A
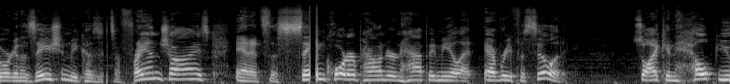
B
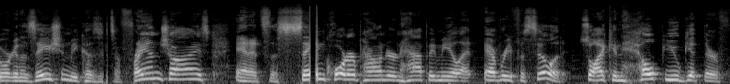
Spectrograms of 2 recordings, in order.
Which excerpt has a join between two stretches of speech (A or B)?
B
